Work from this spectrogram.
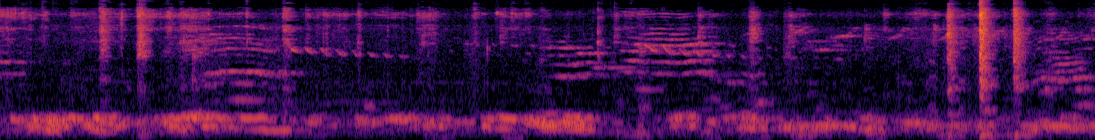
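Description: Several Madrasi pigeons coo continuously in a breeding loft, their low throaty calls overlapping close by, with a few faint chirps above.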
